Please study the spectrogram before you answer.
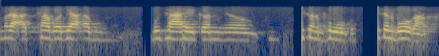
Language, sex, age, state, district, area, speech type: Maithili, female, 30-45, Bihar, Samastipur, rural, conversation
